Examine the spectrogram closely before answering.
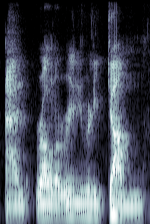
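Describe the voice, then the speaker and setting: Bright, forceful-voiced man chatting casually. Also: lowish voice, level tone, normal speed, creaky. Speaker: game master recapping a tabletop session. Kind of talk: casual chat.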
